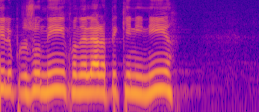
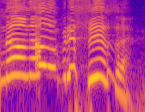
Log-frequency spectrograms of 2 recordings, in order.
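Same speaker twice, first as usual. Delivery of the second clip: nervous refusal; 11 semitones higher, 5 dB louder than usual. Retold or imitated. Refusing ride, hiding the lie.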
